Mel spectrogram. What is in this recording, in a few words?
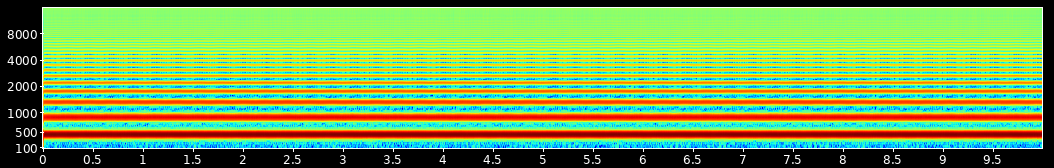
frequency 3150 hz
